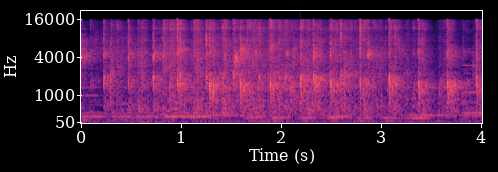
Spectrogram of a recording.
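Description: Congregation applauding: dense, even clapping from many hands, lasting about four seconds.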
